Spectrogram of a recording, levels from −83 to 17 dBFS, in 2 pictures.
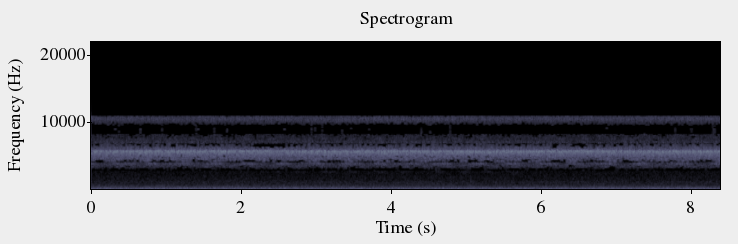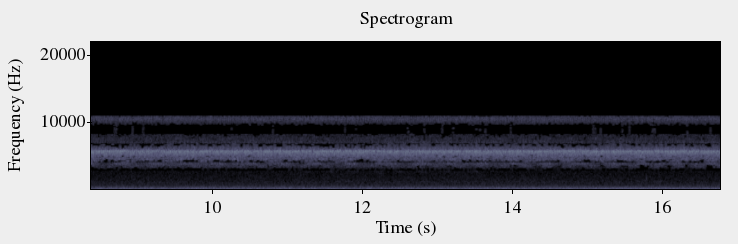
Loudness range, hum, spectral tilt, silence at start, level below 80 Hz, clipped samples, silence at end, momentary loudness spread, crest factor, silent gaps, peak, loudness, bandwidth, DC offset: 0 LU; none; 0 dB/octave; 0 s; -62 dBFS; under 0.1%; 0 s; 1 LU; 14 dB; none; -22 dBFS; -33 LUFS; 11.5 kHz; 0.5%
